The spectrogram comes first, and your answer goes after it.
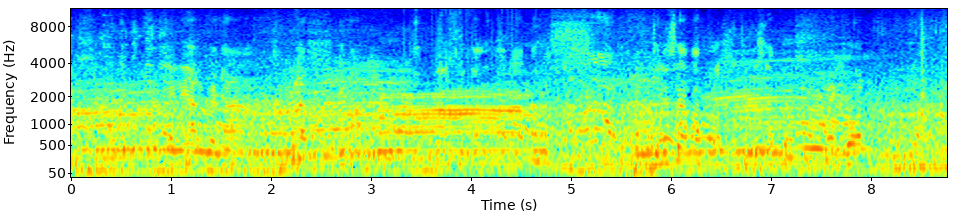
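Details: Several cattle mooing at once, long droning low calls overlapping and shifting in pitch, with a steady hum of crowd and engine noise underneath throughout.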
